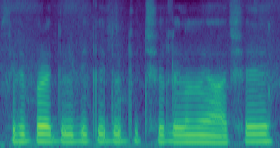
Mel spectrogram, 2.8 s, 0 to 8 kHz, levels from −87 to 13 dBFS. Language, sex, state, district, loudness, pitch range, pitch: Bengali, male, West Bengal, Cooch Behar, -17 LUFS, 145-150 Hz, 150 Hz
